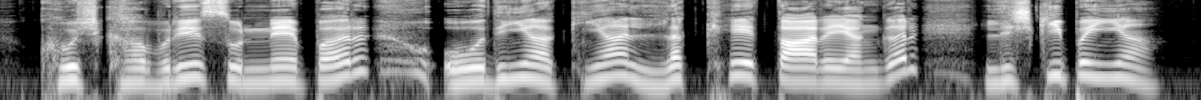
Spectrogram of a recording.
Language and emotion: Dogri, happy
